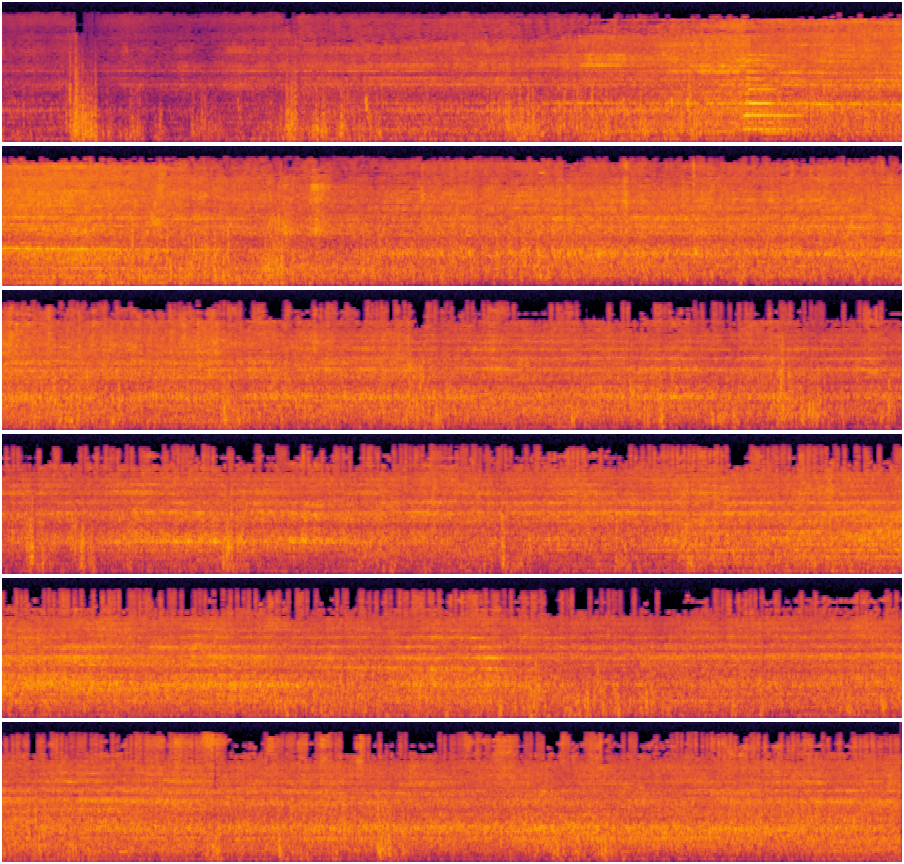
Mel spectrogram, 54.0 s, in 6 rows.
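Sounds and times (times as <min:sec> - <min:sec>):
train wheels rumbling and clattering: 0:00.0 - 0:54.0
train horn blast: 0:06.8 - 0:10.4.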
